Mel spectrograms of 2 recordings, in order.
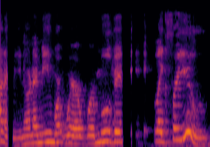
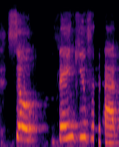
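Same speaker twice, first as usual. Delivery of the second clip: ordinary talk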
